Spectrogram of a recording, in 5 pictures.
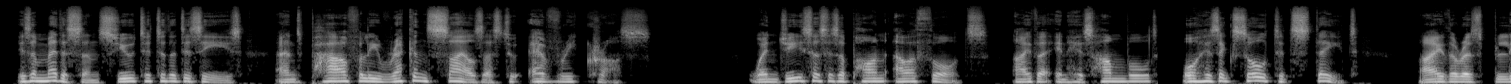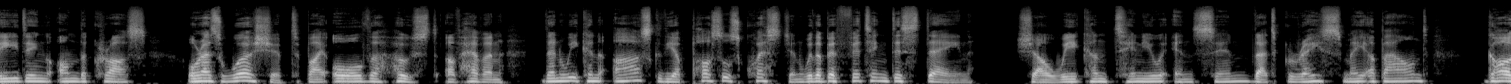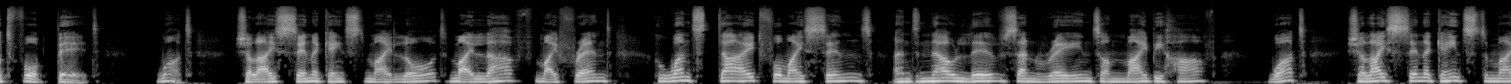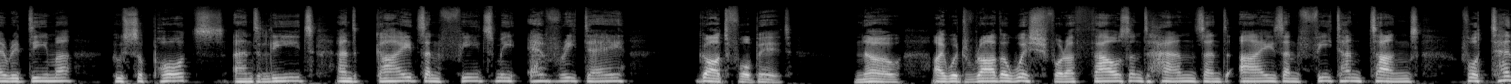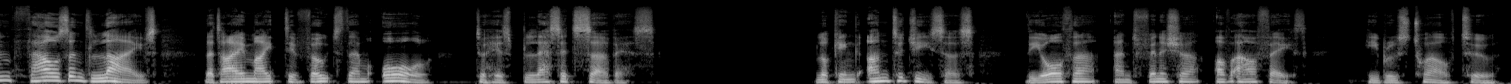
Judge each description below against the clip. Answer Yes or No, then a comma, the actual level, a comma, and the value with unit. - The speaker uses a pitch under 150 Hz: Yes, low, 135 Hz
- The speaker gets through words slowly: Yes, slow, 120 wpm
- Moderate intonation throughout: Yes, average, 3.3 semitones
